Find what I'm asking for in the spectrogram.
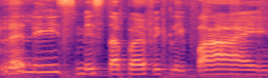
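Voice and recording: Over clear background noise, a woman uses a put-on character voice at medium pitch and a very slow pace.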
